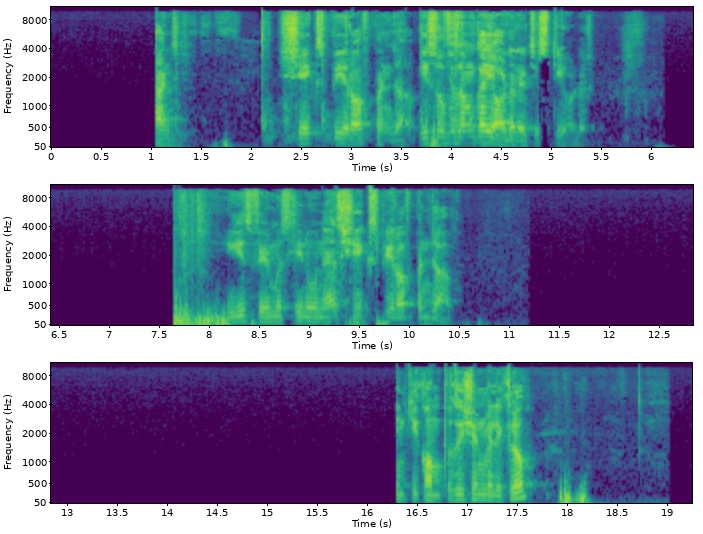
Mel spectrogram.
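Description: An elderly man speaks calmly through a close microphone, in short bursts with pauses.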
